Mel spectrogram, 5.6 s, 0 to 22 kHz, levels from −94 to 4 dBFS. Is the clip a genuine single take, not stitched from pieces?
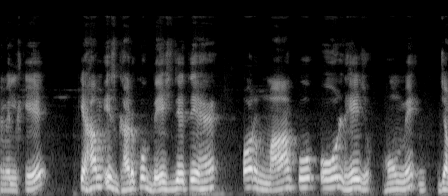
yes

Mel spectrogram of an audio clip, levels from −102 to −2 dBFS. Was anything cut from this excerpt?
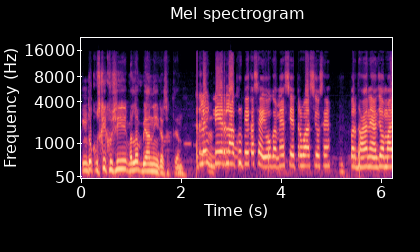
yes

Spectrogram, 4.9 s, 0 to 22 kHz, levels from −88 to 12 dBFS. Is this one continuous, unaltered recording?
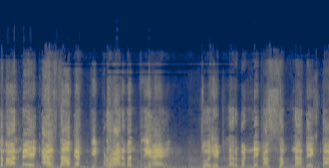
yes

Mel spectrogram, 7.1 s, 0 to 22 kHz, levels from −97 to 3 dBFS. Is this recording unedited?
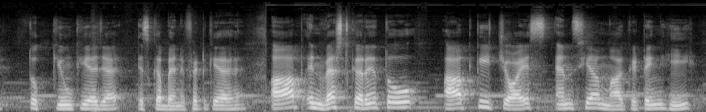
no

